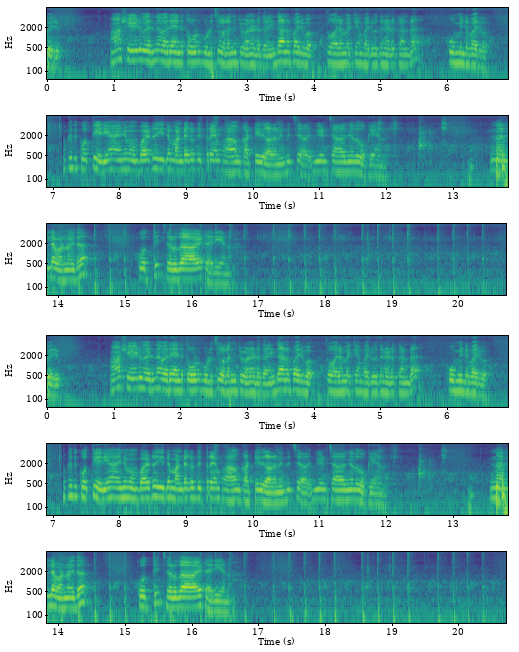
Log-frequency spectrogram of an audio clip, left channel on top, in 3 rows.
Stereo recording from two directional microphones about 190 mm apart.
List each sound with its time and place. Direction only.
0.9 s speech: 45° right (ahead or behind)
13.6 s speech: 50° right (ahead or behind)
